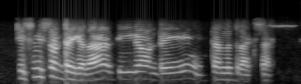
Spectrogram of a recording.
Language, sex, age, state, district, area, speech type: Telugu, female, 60+, Andhra Pradesh, Eluru, rural, conversation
